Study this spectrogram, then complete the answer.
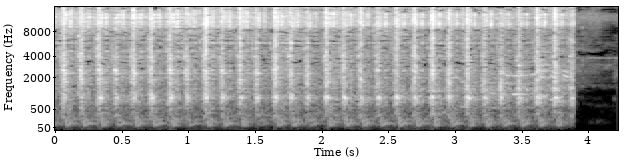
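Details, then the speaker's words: Hero Splendor Plus single-cylinder bike bought 2018, serviced outside the dealer, idling with a fast steady ticking beat; something rattling inside the engine, cause unclear. "कि वह normal आवाज नहीं है कुछ different है जैसे कि इंजन के अंदर से कुछ अजीब सी आवाज आ रही है"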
